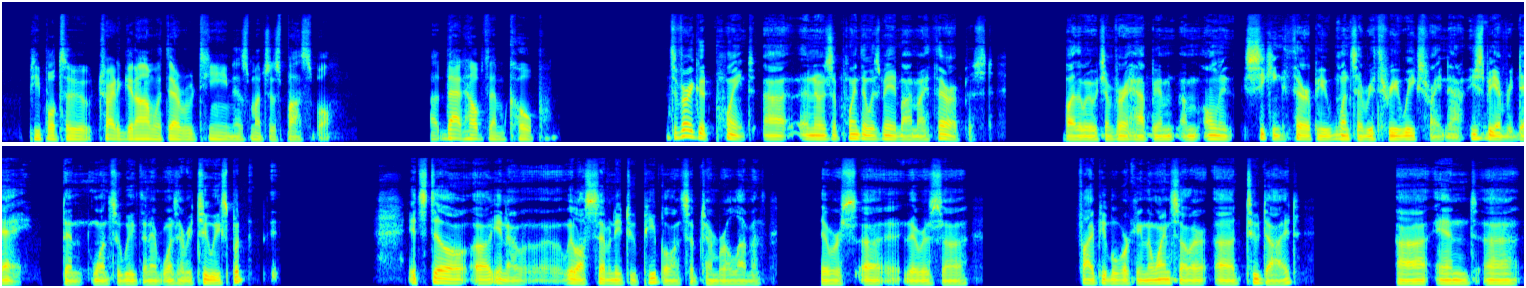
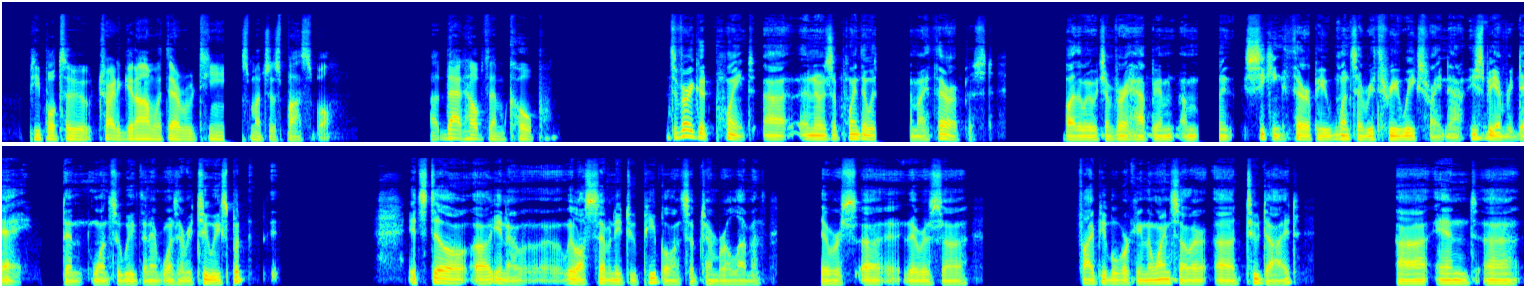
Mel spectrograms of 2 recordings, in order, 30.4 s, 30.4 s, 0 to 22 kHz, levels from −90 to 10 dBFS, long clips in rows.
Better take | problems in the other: first | audio cutting out; at 2 s, at 8.5 s and at 12 s

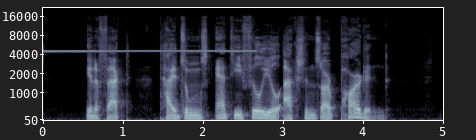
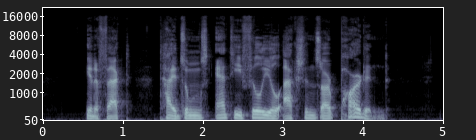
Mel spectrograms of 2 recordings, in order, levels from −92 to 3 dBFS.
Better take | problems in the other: second | high-pitched whine; loud; until 2.5 s; 4.5 kHz, 10 dB below the speech

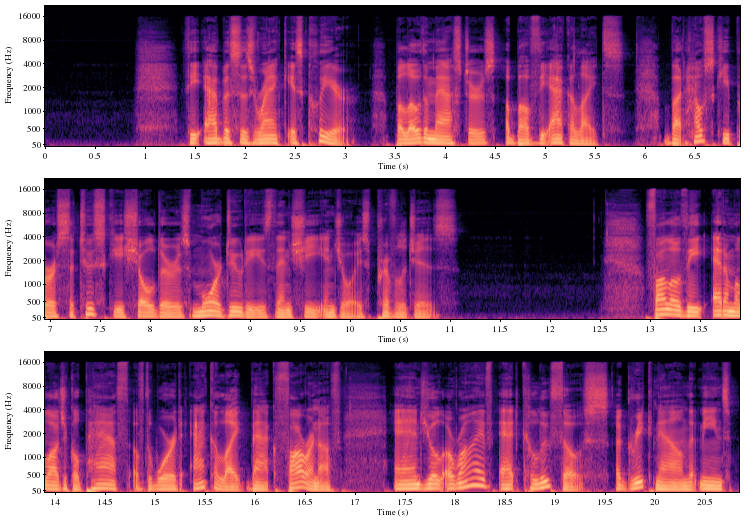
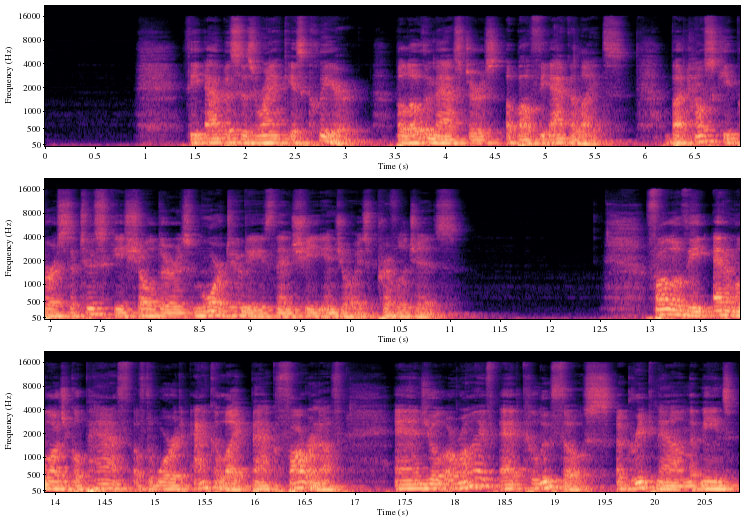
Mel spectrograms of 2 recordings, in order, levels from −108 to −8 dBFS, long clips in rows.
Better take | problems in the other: first | off-mic speech; far // room echo; slight; dies away in 0.4 s

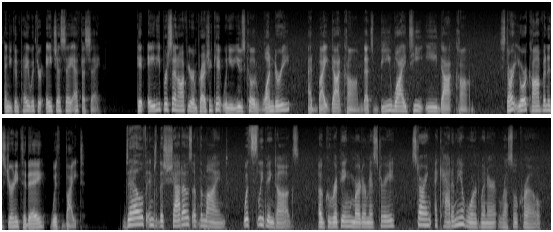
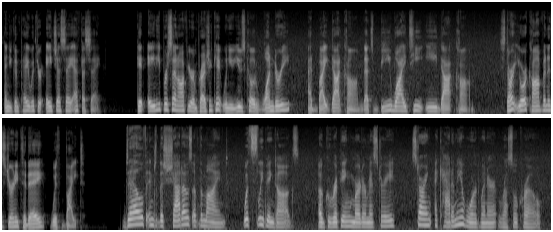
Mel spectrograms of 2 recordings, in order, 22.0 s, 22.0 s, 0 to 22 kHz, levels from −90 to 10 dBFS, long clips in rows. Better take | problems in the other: neither | hiss; faint; from 5 to 10 s and from 13 s on; 25 dB below the speech; the same in both

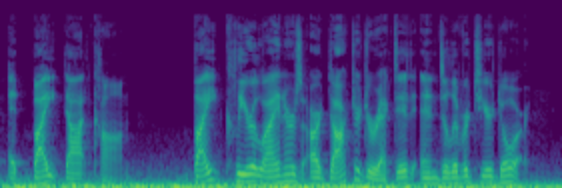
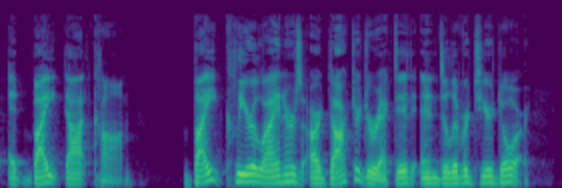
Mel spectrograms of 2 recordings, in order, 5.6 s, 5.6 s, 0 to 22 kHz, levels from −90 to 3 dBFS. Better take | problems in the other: second | low rumble; faint; throughout; 25 dB below the speech

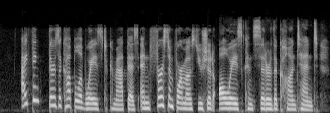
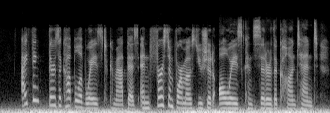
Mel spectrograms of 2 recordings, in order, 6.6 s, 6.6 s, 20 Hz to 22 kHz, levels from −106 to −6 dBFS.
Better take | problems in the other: first | low rumble; noticeable; throughout; 15 dB below the speech

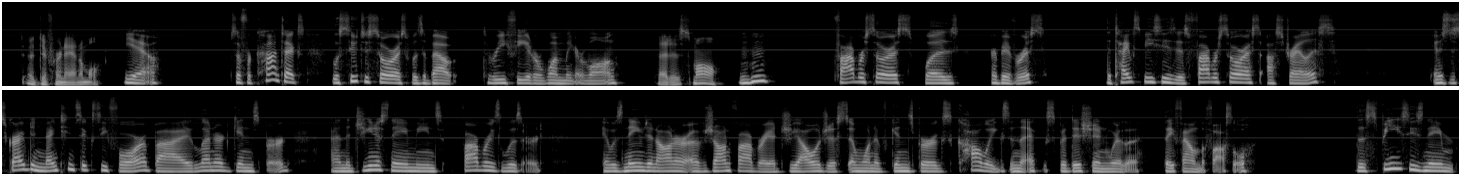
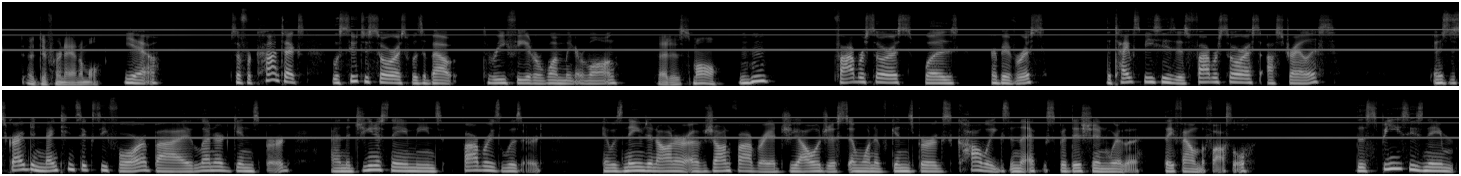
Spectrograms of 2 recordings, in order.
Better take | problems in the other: first | high-pitched whine; loud; throughout; 2 kHz, 6 dB below the speech; faint in the first

